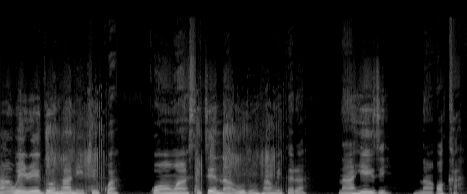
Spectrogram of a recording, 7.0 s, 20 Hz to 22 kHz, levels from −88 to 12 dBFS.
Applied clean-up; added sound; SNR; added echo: neural mask model RNNoise.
